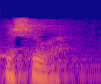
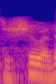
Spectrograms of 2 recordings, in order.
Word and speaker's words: Yeshua: But it's interesting for us to understand that we say Jesus and Joshua, but in Hebrew, the names are both Yeshua. Hebrew, the way you pronounce them is Yeshua,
